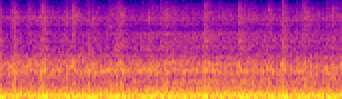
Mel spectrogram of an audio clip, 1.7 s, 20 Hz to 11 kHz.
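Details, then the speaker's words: Restored 1976 Suzuki GT750A two-stroke triple, 1,274 miles since rebuild, original pipes, stone cold after a week, on choke after electric start: smooth, quiet, even low burble, no knocks or misses; healthy cold idle. "Pretty undramatic. Really smooth engine, pretty quiet."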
